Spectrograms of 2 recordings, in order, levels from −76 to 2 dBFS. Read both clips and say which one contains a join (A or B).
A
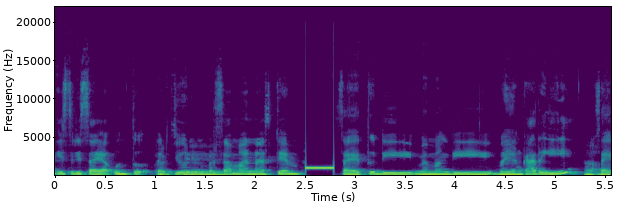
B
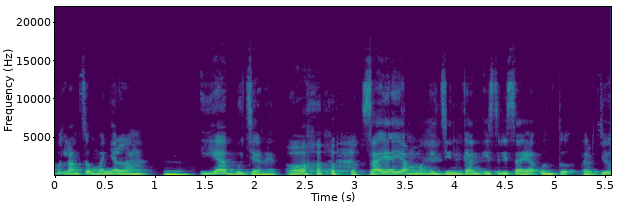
A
